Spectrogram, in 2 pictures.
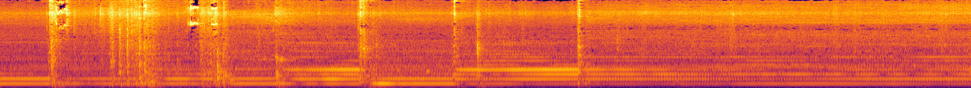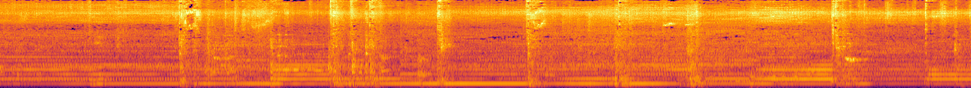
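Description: Hydraulic interlocking-brick making machine running: its power-pack motor and pump hum steadily. Frequent metal clanks and knocks sound over the hum, with fewer of them in the middle.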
